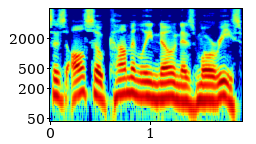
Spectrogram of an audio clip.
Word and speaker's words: Maurice: Mauritius is also commonly known as Maurice pronounced M-is and Île Maurice in French, Maurice pronounced Moise in Mauritian Creole.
